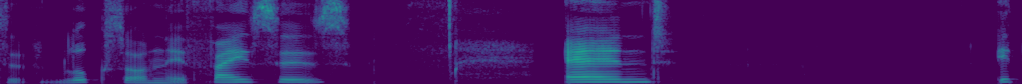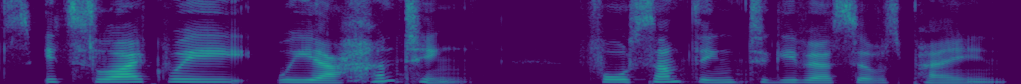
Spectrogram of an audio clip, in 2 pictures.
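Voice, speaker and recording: A woman with a creaky, gravelly edge to an otherwise clear voice leads a spiritual book study. She reads and explains deliberately at a slow pace, recorded close and dry. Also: medium pitch, dry recording. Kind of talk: reading aloud and informal teaching commentary.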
